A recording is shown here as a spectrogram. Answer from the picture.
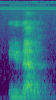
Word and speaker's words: either: जो बहुत कंफ्यूजिंग है, नाइदर ईदर, EITHER, ईदर या आइदर भी बोलते हैं लोग, नाइदर भी बोलते हैं, नीदर भी बोलते हैं। हमारे देश में लोग अपनी सहूलियत के हिसाब से, लेकिन आइदर होता है और नाइदर होता है, ये बात आपको याद रखना है।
